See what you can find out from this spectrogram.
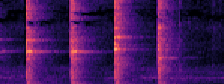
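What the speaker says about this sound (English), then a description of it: "Now we can hear. Stone is breaking." A small hammer strikes a stone four times in an even rhythm to break off a piece, each blow a crisp, sharp tap with a short ring, close and fairly quiet, no talking.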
